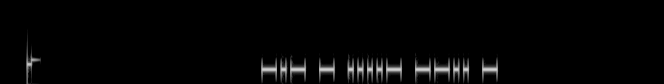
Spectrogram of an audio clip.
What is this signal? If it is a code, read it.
Morse code, heard as a keyed tone, about 25 wpm, 700 Hz. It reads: KT4ZT
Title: USA Call Signs - 5 Characters - 25wpm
